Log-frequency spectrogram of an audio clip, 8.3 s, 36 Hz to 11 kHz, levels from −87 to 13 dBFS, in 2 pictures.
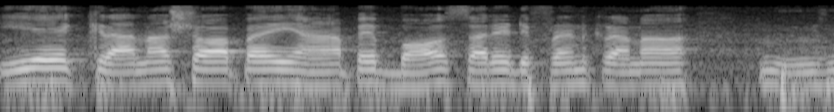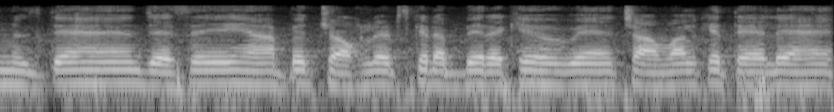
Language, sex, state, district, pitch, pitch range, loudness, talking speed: Hindi, male, Bihar, Katihar, 150 Hz, 145-155 Hz, -15 LUFS, 185 wpm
